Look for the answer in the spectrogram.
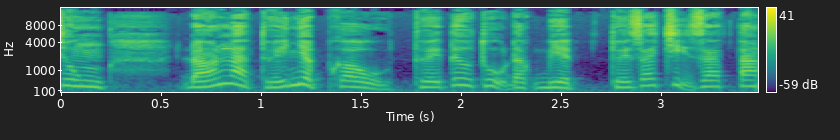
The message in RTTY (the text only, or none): none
